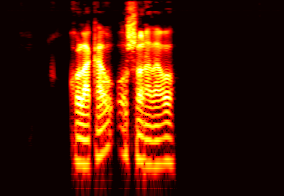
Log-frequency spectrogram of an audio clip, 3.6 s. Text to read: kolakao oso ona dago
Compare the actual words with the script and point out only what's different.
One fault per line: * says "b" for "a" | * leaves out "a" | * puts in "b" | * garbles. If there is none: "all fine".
all fine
